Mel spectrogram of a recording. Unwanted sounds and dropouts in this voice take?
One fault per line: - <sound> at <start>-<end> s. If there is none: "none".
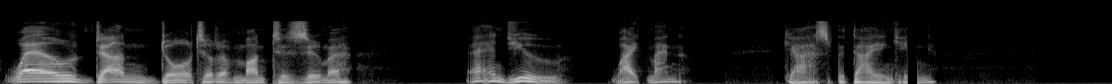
- dropout at 9.1-9.2 s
